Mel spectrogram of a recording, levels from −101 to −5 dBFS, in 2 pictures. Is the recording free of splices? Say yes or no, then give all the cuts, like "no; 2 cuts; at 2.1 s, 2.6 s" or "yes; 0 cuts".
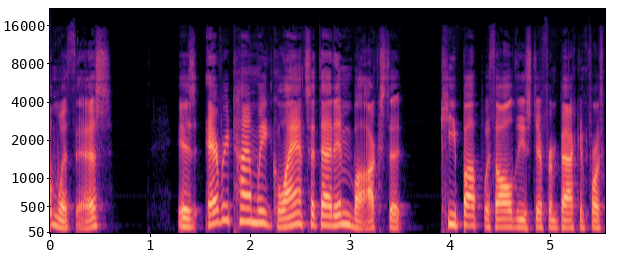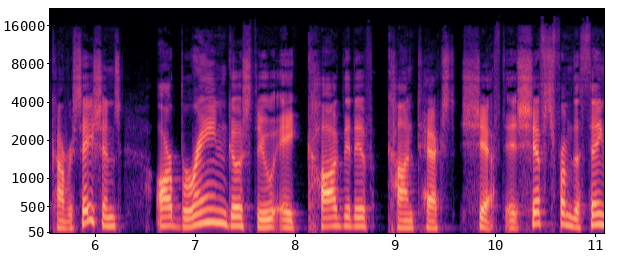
yes; 0 cuts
